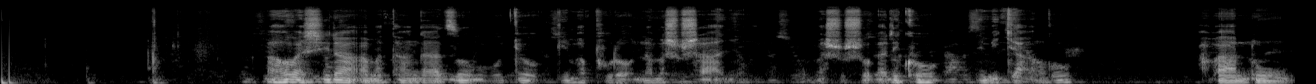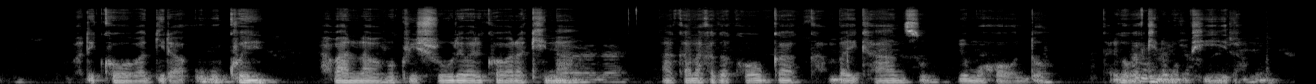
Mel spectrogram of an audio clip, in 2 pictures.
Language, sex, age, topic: Rundi, male, 25-35, education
